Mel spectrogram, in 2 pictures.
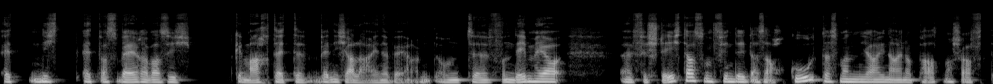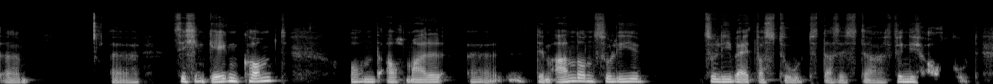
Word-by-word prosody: et 120 Hz, 0 st, -4 dB
nicht 120 Hz, -3 st, 0 dB, 0.2 s
etwas 120 Hz, -1 st, -3 dB
wäre, 110 Hz, -1 st, +3 dB
was 105 Hz, +1 st, 0 dB
ich 105 Hz, -1 st, -4 dB, 0.4 s
gemacht 95 Hz, 0 st, -1 dB
hätte, 105 Hz, -1 st, -1 dB
wenn 115 Hz, -1 st, -2 dB
ich 105 Hz, -2 st, -1 dB
alleine 90 Hz, 0 st, -3 dB
wäre. -, -, -6 dB, 0.2 s
Und, 105 Hz, -1 st, -1 dB
äh, 100 Hz, -1 st, +1 dB
von 105 Hz, +1 st, -1 dB
dem 125 Hz, +4 st, +4 dB
her, 125 Hz, -1 st, +4 dB, 0.5 s
äh, 110 Hz, -, -1 dB
verstehe 100 Hz, +4 st, 0 dB
ich 150 Hz, -, -1 dB
das 170 Hz, -2 st, +4 dB
und 130 Hz, -3 st, +1 dB
finde 125 Hz, -2 st, +3 dB
das 110 Hz, +1 st, -2 dB
auch -, -, -5 dB
gut, 175 Hz, +9 st, +3 dB
dass 130 Hz, -1 st, -1 dB
man 120 Hz, -2 st, +3 dB
ja 115 Hz, -1 st, +2 dB
in 110 Hz, -1 st, +1 dB
einer 105 Hz, -1 st, +1 dB
Partnerschaft, 105 Hz, 0 st, -5 dB
ähm, 100 Hz, +1 st, -5 dB, 0.8 s
äh, 100 Hz, +2 st, -5 dB, 0.3 s
sich 130 Hz, -1 st, +2 dB
entgegenkommt 140 Hz, +6 st, +5 dB, 0.6 s
und 115 Hz, 0 st, -1 dB
auch 110 Hz, 0 st, -1 dB
mal, 110 Hz, 0 st, +1 dB, 0.2 s
äh, 110 Hz, -, -5 dB, 0.4 s
dem 110 Hz, -1 st, +1 dB
anderen 140 Hz, +4 st, +4 dB
zu 130 Hz, +1 st, 0 dB
Li 125 Hz, 0 st, +2 dB, 0.6 s
zu 125 Hz, -, +1 dB
Liebe 120 Hz, -1 st, +4 dB
etwas 105 Hz, 0 st, -1 dB
tut. -, -, -5 dB
Das 95 Hz, -, -5 dB
ist, 90 Hz, +4 st, -8 dB
äh, 90 Hz, -1 st, -4 dB
finde 120 Hz, +4 st, +1 dB
ich 110 Hz, -, -4 dB
auch -, -, -6 dB
gut. -, -, -17 dB
110 Hz, 165 wpm, -23 LUFS, 105-125 Hz, 0.8 s, entgegenkommt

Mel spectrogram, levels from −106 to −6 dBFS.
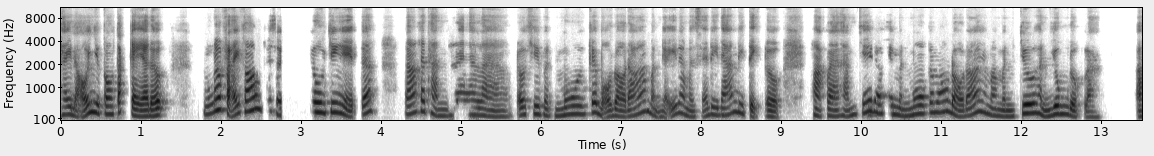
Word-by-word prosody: thay 220 Hz, 0 st, 0 dB
đổi -, -, +2 dB
như 275 Hz, -3 st, +4 dB
con 235 Hz, 0 st, +4 dB
tắc 280 Hz, +3 st, -1 dB
kè 175 Hz, -1 st, +6 dB
được. 200 Hz, +3 st, +5 dB, 0.5 s
Nó 290 Hz, +10 st, +3 dB
phải -, -, +5 dB
có 345 Hz, +5 st, +6 dB
cái 325 Hz, -, -12 dB
sự -, -, +2 dB, 0.4 s
chu 285 Hz, -1 st, +5 dB
chuyên 285 Hz, -1 st, +2 dB
nghiệp 205 Hz, -10 st, +2 dB
đó. 255 Hz, +6 st, +2 dB, 0.4 s
Đó, 250 Hz, +4 st, +1 dB
cái 310 Hz, -, +1 dB
thành 185 Hz, -8 st, -4 dB
ra 210 Hz, +2 st, -7 dB
là 175 Hz, -5 st, -3 dB
đôi 210 Hz, +1 st, 0 dB
khi 235 Hz, -, +1 dB
mình 200 Hz, -4 st, -5 dB, 0.2 s
mua 235 Hz, +2 st, 0 dB
cái 280 Hz, +1 st, +2 dB
bộ 165 Hz, -, -1 dB
đồ 175 Hz, -3 st, +1 dB
đó, 235 Hz, -, -2 dB
mình 170 Hz, -, -5 dB
nghĩ 160 Hz, -, -4 dB
là 260 Hz, -1 st, -3 dB
mình 165 Hz, -4 st, -5 dB
sẽ -, -, -5 dB
đi 215 Hz, -1 st, -3 dB
đám 210 Hz, +8 st, -2 dB
đi 270 Hz, -3 st, -2 dB
tiệc -, -, +1 dB
được. 165 Hz, -2 st, 0 dB, 0.4 s
Hoặc 195 Hz, -3 st, -2 dB
là 180 Hz, -2 st, 0 dB
thậm 185 Hz, +6 st, -4 dB
chí 265 Hz, -, -4 dB
đôi 255 Hz, -, +1 dB
khi 230 Hz, -, -1 dB
mình 185 Hz, -2 st, -3 dB
mua 245 Hz, +2 st, +2 dB
cái 280 Hz, -, -2 dB
món 295 Hz, +2 st, 0 dB
đồ 200 Hz, -10 st, +2 dB
đó 195 Hz, +10 st, 0 dB
nhưng 275 Hz, -, -3 dB
mà 195 Hz, -3 st, -3 dB
mình 170 Hz, -2 st, -3 dB
chưa 260 Hz, +1 st, +6 dB
hình 205 Hz, -10 st, 0 dB
dung 235 Hz, +2 st, +3 dB
được 175 Hz, -4 st, -1 dB
là, 155 Hz, -1 st, -5 dB, 0.5 s
ờ, -, -, 0 dB
220 Hz, 265 wpm, -23 LUFS, 185-260 Hz, 0.5 s, kè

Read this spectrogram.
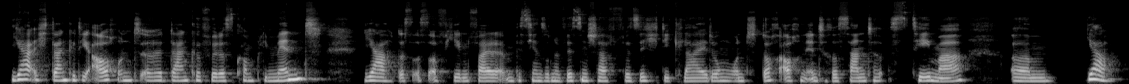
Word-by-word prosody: Ja, 225 Hz, 0 st, +6 dB
ich 210 Hz, +1 st, -4 dB
danke 195 Hz, +2 st, +4 dB
dir 185 Hz, -3 st, -2 dB
auch 200 Hz, +4 st, +3 dB
und, 185 Hz, 0 st, -1 dB
äh, 180 Hz, 0 st, -1 dB
danke 180 Hz, 0 st, -1 dB
für 175 Hz, -2 st, -1 dB
das 170 Hz, 0 st, 0 dB
Kompliment. 180 Hz, +9 st, +4 dB, 0.4 s
Ja, 170 Hz, -2 st, +2 dB
das 155 Hz, 0 st, -5 dB
ist -, -, -9 dB
auf 150 Hz, -, -3 dB
jeden 155 Hz, +1 st, -3 dB
Fall 155 Hz, -1 st, +3 dB
'n 160 Hz, -, -4 dB
bisschen 170 Hz, -1 st, -3 dB
so 160 Hz, -, -3 dB
'ne 160 Hz, -2 st, -2 dB
Wissenschaft 165 Hz, -1 st, -1 dB
für 160 Hz, -, -2 dB
sich, 170 Hz, +2 st, -4 dB
die 155 Hz, -, -4 dB
Kleidung, 155 Hz, +2 st, -1 dB
und 160 Hz, +1 st, -5 dB
doch 180 Hz, +2 st, 0 dB
auch 165 Hz, +1 st, 0 dB
'n -, -, -4 dB
interessantes 155 Hz, +1 st, -3 dB
Thema. 170 Hz, +1 st, +2 dB, 0.4 s
Ähm, 155 Hz, -1 st, 0 dB, 0.3 s
ja, 235 Hz, -1 st, +5 dB
170 Hz, 180 wpm, -23 LUFS, 160-180 Hz, 0.4 s, Ja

